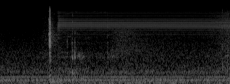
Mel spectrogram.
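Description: A click as the RETOM-21 relay test set switches on its output, then a faint steady electrical hum with a thin high whine as the test set drives about 68 A through the AP50 circuit breaker.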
